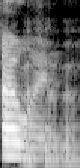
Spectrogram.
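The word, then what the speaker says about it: Ioan: Owen is how he says it. Owen. Okay. Owen. Yeah, because it's spelled like it would be like Ian or Ian, and I'm like, I have a hard time saying it because it's spelled, unphonetically.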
